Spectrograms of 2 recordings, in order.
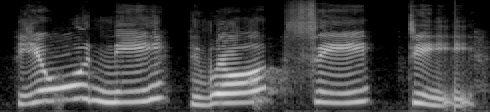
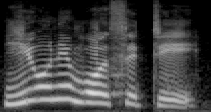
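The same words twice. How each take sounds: First: "यूनिवर्सिटी" very slow as यू, नि, वर, सि, टी; five long separate beats in यूनिवर्सिटी; syllable by syllable. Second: Said in the usual way. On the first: Shown as a demonstration. Teacher counting syllables, यूनिवर्सिटी split slowly in five. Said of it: "यू अलग हो गया". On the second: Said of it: "next देखिए".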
